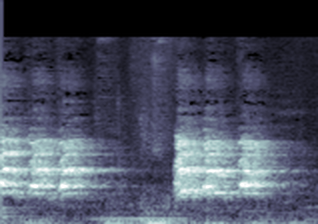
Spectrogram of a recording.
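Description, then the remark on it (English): A dog barks loudly in two excited, drawn-out bursts separated by a short pause, with no one speaking. “The dog is the welcoming committee. Every person comes, the dog welcomes them.”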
